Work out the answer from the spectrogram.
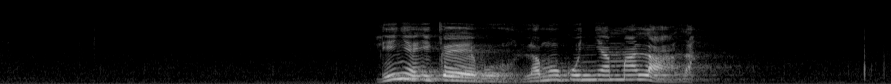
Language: Xhosa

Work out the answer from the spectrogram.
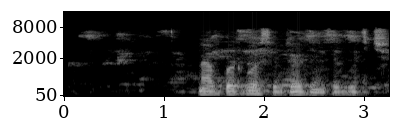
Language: Kinyarwanda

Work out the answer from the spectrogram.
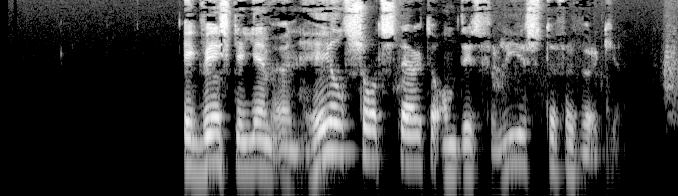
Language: Western Frisian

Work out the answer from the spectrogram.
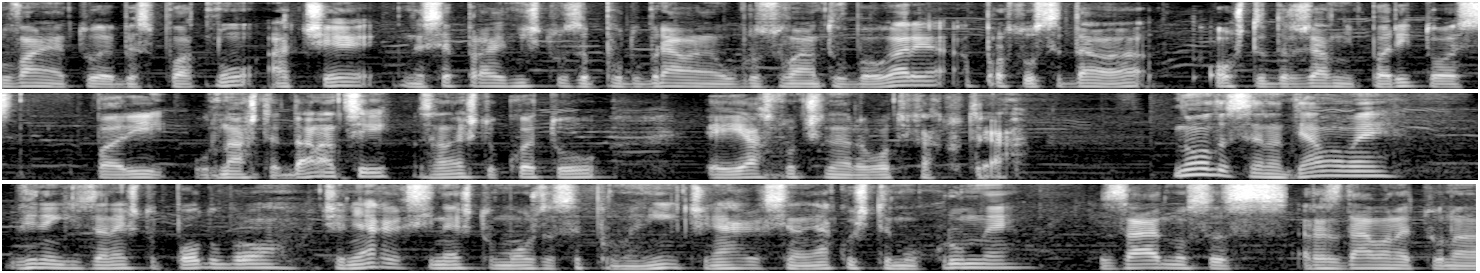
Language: Bulgarian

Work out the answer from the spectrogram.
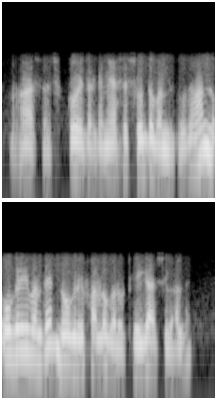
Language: Dogri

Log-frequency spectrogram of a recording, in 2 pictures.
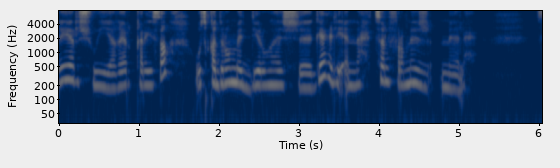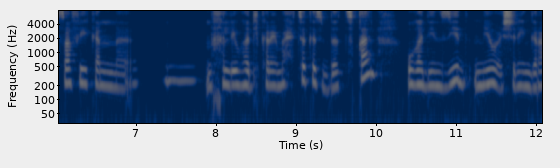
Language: Arabic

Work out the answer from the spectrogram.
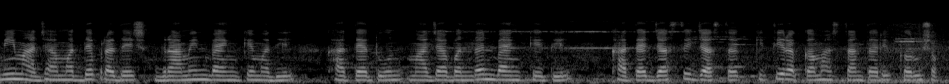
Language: Marathi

